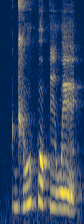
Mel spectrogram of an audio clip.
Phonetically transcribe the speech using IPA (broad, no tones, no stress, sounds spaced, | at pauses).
d͡ʒ u p o k i w e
